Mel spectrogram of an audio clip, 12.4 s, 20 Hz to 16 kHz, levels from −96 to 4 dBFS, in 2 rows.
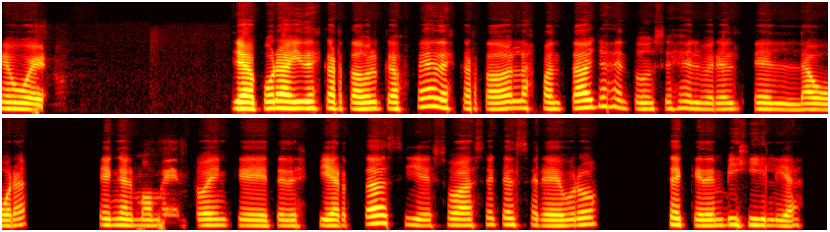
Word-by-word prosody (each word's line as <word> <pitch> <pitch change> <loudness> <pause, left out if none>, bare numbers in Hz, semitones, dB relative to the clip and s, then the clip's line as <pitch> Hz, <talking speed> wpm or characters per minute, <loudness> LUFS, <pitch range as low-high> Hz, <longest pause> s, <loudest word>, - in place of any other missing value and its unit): Qué 210 - +1
bueno. 190 -4 +3 1.4
Ya 210 -2 +10
por 220 +2 +3
ahí 220 -1 +9
descartado 215 -2 +3
el 215 - +1
café, 215 +7 -1
descartadas 205 -2 0
las 225 -2 -4
pantallas, 225 +7 +1
entonces, 210 -3 -6
el 215 -2 -3
ver 195 -1 -5
el 195 +1 -4
el 190 -3 -3
la 185 0 +1
hora 185 +4 -1 0.5
en 200 -1 -2
el 190 - +1
momento 180 0 -7
en 195 0 -2
que 180 -2 -3
te 180 - -6
despiertas, 180 +8 0
y 205 -3 -6
eso 180 +2 -5
hace 190 +2 -3
que 210 - -7
el 205 - -4
cerebro 190 +4 -3 0.5
se 205 -2 +2
quede 185 -2 -2
en 185 +1 -4
vigilia 190 -3 -4
200 Hz, 170 wpm, -21 LUFS, 185-210 Hz, 1.4 s, Ya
